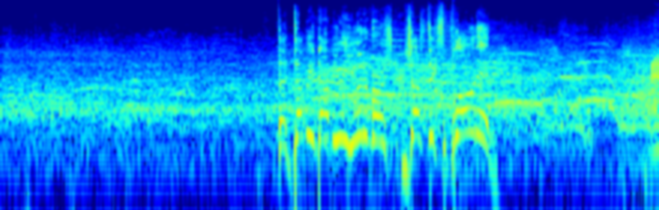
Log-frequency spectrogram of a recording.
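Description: A large crowd cheers and murmurs in a big arena.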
